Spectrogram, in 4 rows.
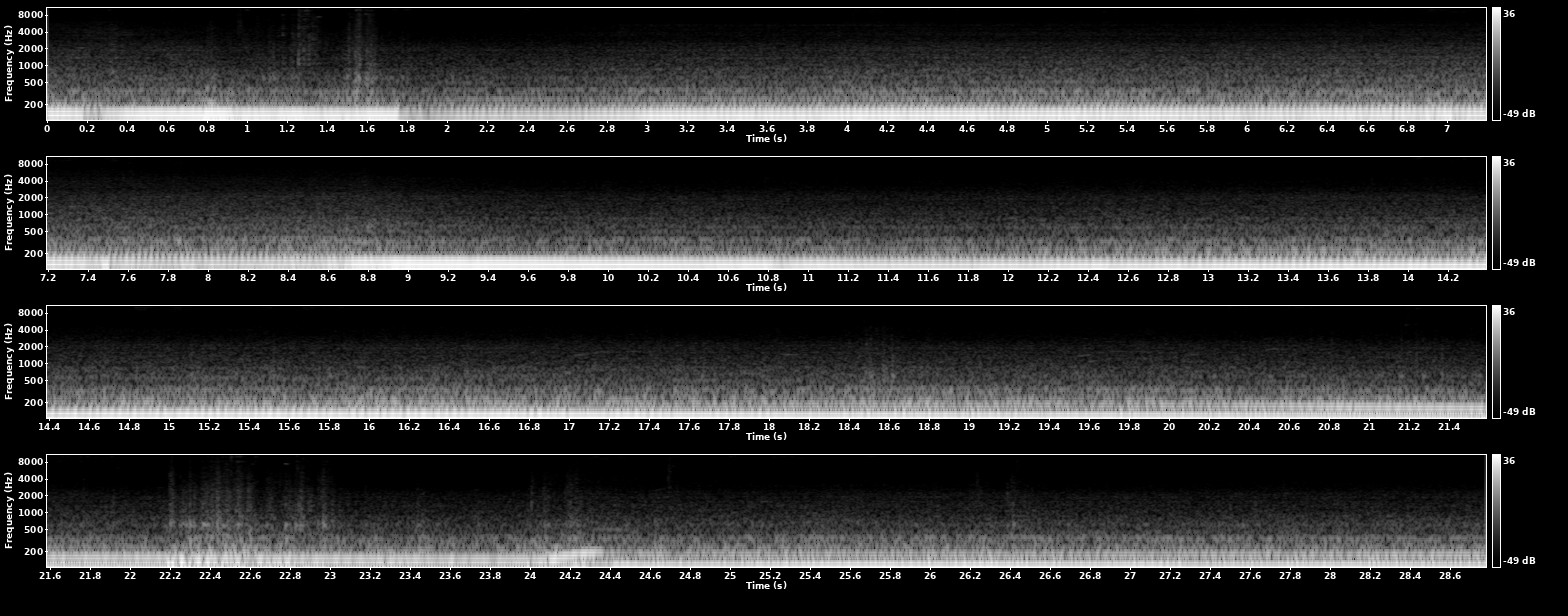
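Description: Cabin drone of a Mazdaspeed6 turbocharged 2.3-litre four-cylinder while driving. The engine note drops a little about a third of the way in and then falls slowly as the car eases off, with a quick upward sweep in pitch shortly before the end.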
